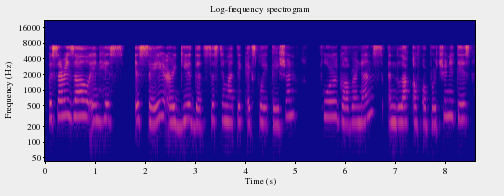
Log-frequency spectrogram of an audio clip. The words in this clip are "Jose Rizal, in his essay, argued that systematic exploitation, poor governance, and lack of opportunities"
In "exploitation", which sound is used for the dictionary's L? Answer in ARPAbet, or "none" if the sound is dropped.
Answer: L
